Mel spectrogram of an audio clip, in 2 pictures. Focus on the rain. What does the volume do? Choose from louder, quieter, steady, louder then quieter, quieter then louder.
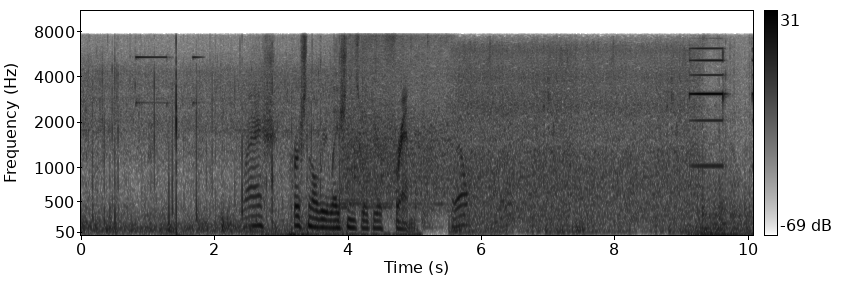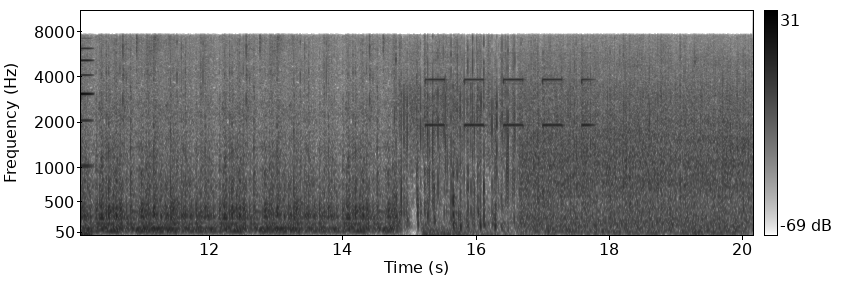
quieter.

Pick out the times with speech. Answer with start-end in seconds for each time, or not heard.
2.4-6.5.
